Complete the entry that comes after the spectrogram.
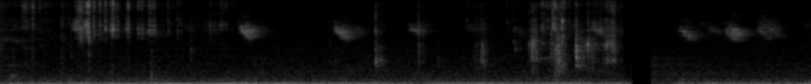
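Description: Faint short bird chirps, several times and a quick run of three near the end, with a few soft clicks from a plastic snack cup being handled. The sound cuts out for a moment a little after six seconds in.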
